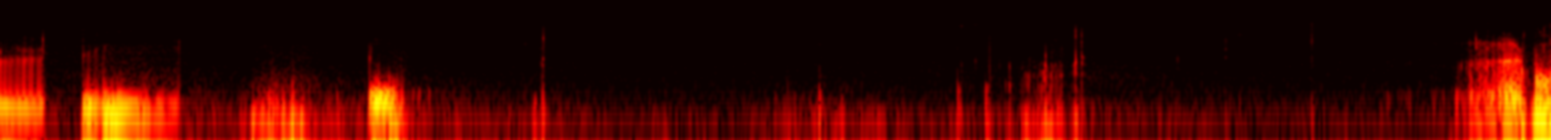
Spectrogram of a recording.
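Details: Loud low stomach growls and rumbles in bursts with faint gurgles and clicks between: borborygmi of an empty, hungry stomach, a normal bowel sound.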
